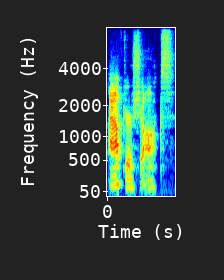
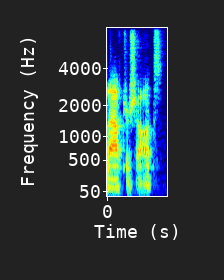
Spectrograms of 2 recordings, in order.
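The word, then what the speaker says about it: AfterShokz: But when I first saw them on Amazon, it was called Aftershocks, but it's spelled after SHOKZ, and misspellings kind of reflectively make me cringe.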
